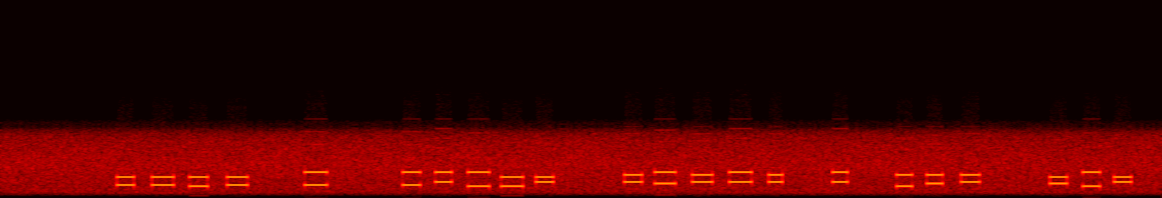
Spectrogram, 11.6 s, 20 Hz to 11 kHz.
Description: DTMF, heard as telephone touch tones, dialled by hand, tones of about 180 ms, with phone line noise. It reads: 4414 6 6#31* 090#0 # 280 73*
